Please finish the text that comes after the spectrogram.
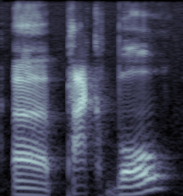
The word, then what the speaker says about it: Paquebot: In terms of the listings that he provided, PODDABLE, that's spelled PAQUEBOT.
